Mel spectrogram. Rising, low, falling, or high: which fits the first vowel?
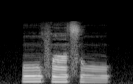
high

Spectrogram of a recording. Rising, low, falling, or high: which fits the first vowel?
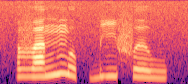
rising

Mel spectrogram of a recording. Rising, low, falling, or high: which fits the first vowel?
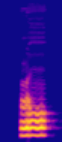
high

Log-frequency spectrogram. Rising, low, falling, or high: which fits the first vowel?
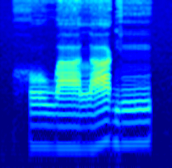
low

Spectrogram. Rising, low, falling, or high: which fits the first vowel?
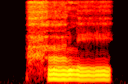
high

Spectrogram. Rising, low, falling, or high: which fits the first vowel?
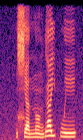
low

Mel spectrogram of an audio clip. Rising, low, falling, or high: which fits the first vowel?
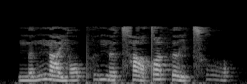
rising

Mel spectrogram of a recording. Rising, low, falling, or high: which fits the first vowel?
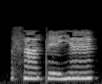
low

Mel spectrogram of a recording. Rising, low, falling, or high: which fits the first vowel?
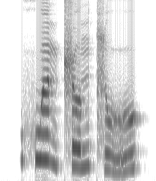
falling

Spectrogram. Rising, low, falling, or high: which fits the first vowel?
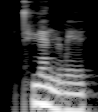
falling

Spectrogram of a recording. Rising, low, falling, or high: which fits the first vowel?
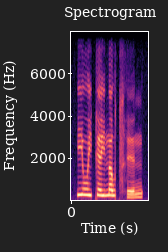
high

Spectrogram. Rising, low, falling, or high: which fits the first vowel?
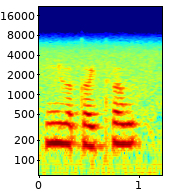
low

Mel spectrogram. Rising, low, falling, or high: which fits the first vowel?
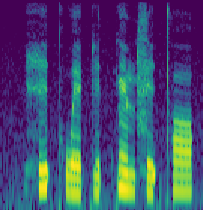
high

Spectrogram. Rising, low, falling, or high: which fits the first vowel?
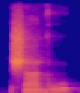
low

